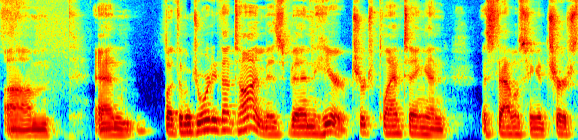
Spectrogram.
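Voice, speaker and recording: A man speaks at a moderate pace and medium pitch. The recording is very clean, with a silent background. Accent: Southern US. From US South, Western North Carolina. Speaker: pastor and business founder. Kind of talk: casual interview.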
